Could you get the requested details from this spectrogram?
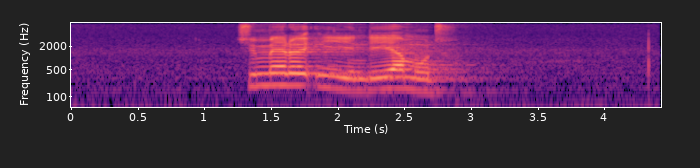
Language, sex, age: Venda, male, 22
